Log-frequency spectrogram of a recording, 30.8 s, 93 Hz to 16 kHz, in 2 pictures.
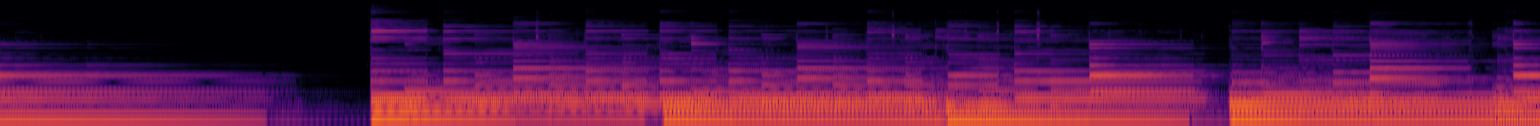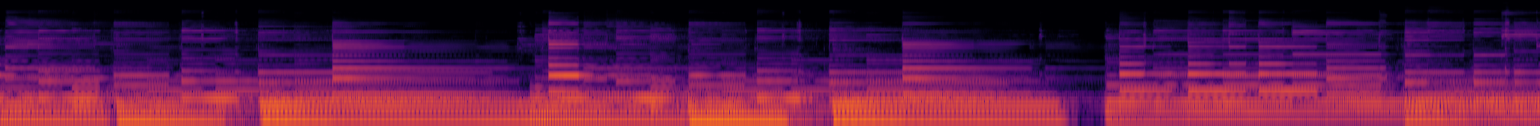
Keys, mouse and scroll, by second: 2.8 KP_0, 3.7-4.1 drag, 4.1 ctrl+s, 4.9-5.5 scroll down 3, 5.5-13.4 drag, 13.9-15.3 drag, 15.3 middle click, 15.5-16.1 scroll up 1, 16.1 space, 16.2 middle drag, 16.5 scroll up 3, 16.7-17.3 shift+middle drag, 17.3-17.8 drag, 17.8 middle click, 18.0 drag, 18.2 scroll down 1, 18.4 middle click, 18.6 scroll up 2, 18.7 shift+middle click, 19.4 x, 19.9 middle click, 20.0-21.7 drag, 21.7 space, 22.3-23.0 middle drag, 23.0 drag, 23.2 scroll down 1, 23.4-23.9 middle drag, 23.9 space, 24.1 middle click, 24.4 scroll up 1, 24.6 scroll down 1, 24.7 middle click, 25.3 drag, 25.4 shift+middle drag, 25.7 scroll down 1, 25.8-26.8 shift+middle drag, 26.9 click, 27.9 x, 28.6-29.3 middle drag, 29.3 click, 29.6-30.8 middle drag.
